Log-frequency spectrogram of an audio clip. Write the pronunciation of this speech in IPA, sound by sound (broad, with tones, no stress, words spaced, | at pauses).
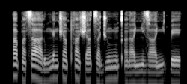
a˦pã˨ saː˦˨ɾu˨ ŋɛ˦ŋʃã˦ pʰã˦˨ʃa˨˦t͡sa˨d͡ʒũ˦ βũ˦kʼã˨ɾaː˨ɲĩ˨ zaː˨ɲɛ˦k͡pe˦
